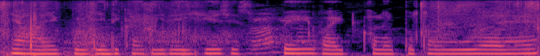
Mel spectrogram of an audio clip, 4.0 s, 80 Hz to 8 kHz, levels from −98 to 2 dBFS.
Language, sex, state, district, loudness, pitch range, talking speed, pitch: Hindi, female, Bihar, Bhagalpur, -36 LUFS, 210-220 Hz, 205 wpm, 210 Hz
